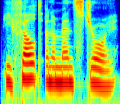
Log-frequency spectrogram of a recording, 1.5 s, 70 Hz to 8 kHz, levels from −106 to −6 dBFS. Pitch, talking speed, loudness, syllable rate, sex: 190 Hz, 200 wpm, -18 LUFS, 5.1 syllables/s, female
